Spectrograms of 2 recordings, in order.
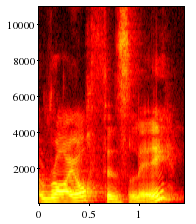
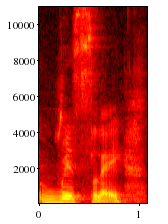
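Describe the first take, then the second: First: Every written syllable is sounded out. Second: It is said in a shortened form. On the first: The speaker calls it wrong. "We don't have Wriothesley" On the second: The speaker calls it right. "I tend to say Risley"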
